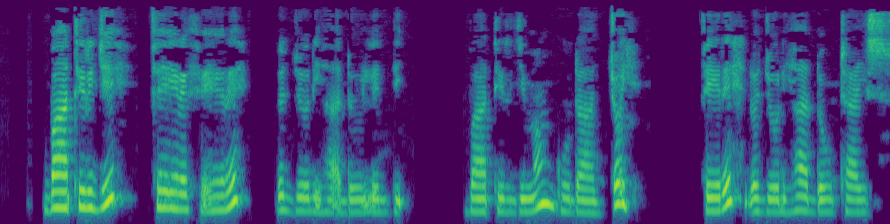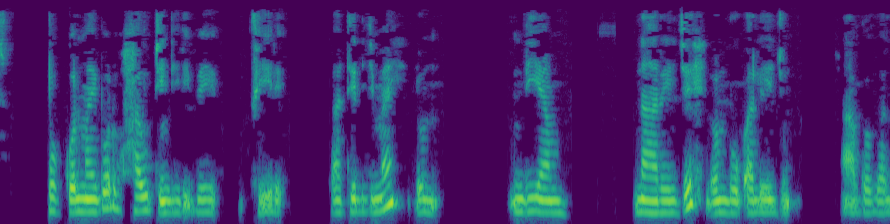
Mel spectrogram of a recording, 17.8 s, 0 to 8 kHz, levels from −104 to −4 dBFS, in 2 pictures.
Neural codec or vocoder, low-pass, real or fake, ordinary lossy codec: vocoder, 22.05 kHz, 80 mel bands, Vocos; 7.2 kHz; fake; MP3, 32 kbps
